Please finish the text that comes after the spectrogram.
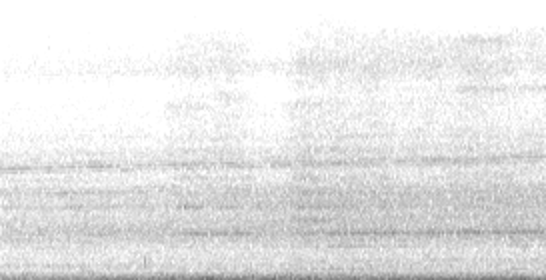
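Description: Steady, loud rumbling drone of a locomotive running at full throttle in Train Simulator, a continuous engine roar with broadband noise holding level throughout, no talking.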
